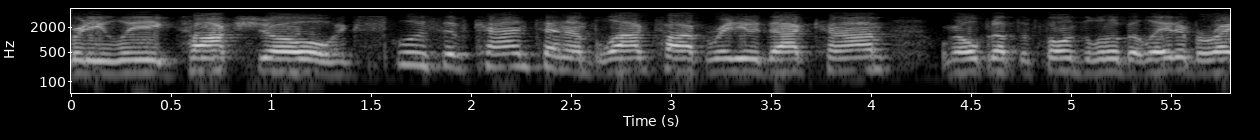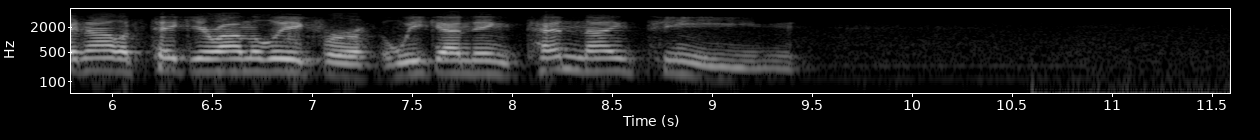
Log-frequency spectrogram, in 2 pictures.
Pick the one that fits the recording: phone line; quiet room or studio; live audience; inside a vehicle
phone line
